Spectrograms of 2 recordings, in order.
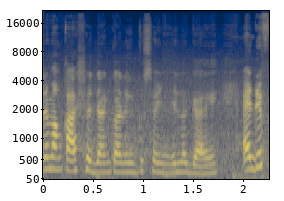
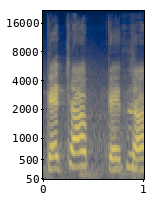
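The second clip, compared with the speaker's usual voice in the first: playful calling out; 3 semitones higher, 4 dB louder than usual. Pretend. Joking call of ketchup.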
